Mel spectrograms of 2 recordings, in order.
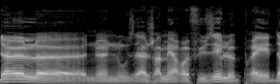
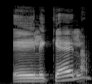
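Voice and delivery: voice from the room; 9 semitones higher, 6 dB louder than usual. A narrator's reading. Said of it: "demanda quelqu'un".

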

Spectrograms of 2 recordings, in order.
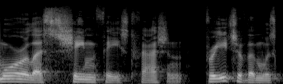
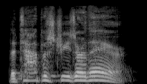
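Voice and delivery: high, raised exclamation; crying out; 9 semitones higher than usual. A narrator's reading. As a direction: call it out sharply to the whole room. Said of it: "cried someone".

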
